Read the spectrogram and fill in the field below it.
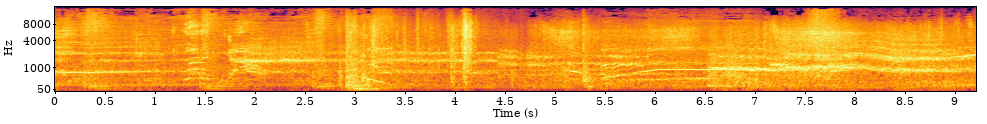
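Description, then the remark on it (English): Tires squeal and skid in long sustained screeches amid roaring engines and sharp impacts, a loud, chaotic car chase through a tunnel with brief shouts breaking through, echoing. “Marty going after Biff one last time in 1955 to get the magazine, I thought was enjoyable to watch. The whole tunnel chase”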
